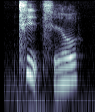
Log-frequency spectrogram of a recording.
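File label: "qi4qiu2", Mandarin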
